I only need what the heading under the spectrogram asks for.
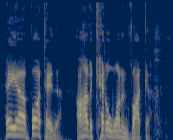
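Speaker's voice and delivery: Staten Island–accented speech. Asked to redo it, the speaker orders a drink in a Staten Island Italian accent. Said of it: "do it in a more Vinny Goomba Staten Island Italian accent".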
